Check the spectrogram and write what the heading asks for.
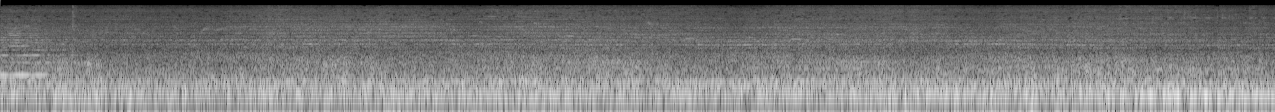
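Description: LHB passenger coaches of an express train passing at high speed: a loud, steady rumble of wheels on rail with rushing air, getting a little louder near the end as the train's power car goes by.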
